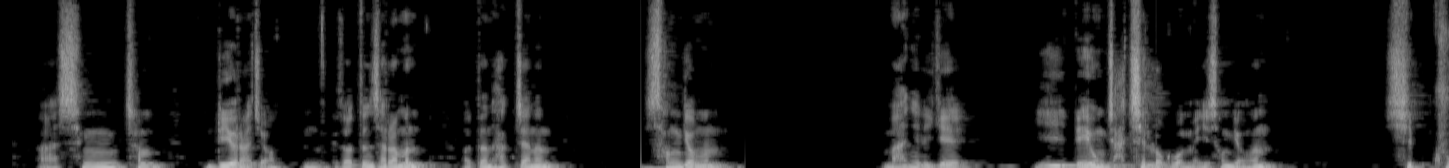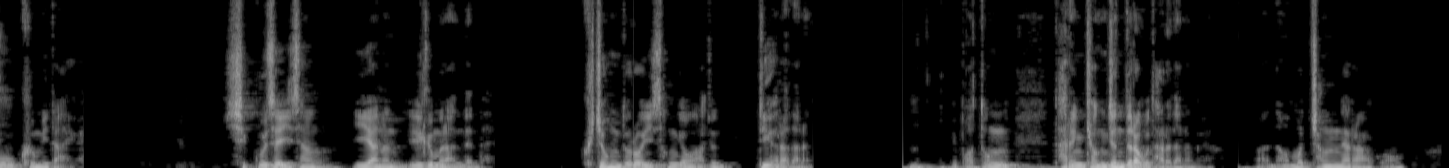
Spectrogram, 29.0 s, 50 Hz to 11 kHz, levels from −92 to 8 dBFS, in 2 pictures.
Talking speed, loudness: 200 characters per minute, -27 LUFS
